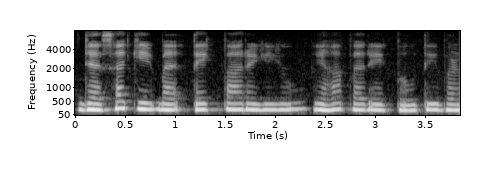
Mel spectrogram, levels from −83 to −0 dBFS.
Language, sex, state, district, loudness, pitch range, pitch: Hindi, female, Goa, North and South Goa, -15 LUFS, 200-210 Hz, 205 Hz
